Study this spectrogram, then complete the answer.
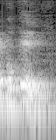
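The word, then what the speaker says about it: bouquet: इसका सिंबल लिखा रहेगा इसको हम क्या पढ़ेंगे इसको पढ़ेंगे बुके क्या पढ़ेंगे बुके बुके आप जान एक गुलदस्ता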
